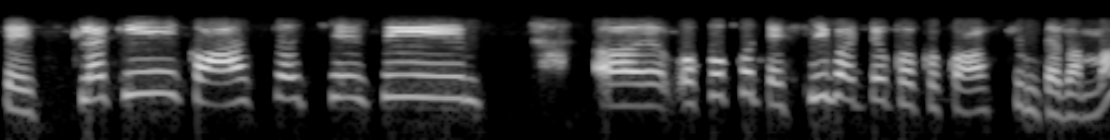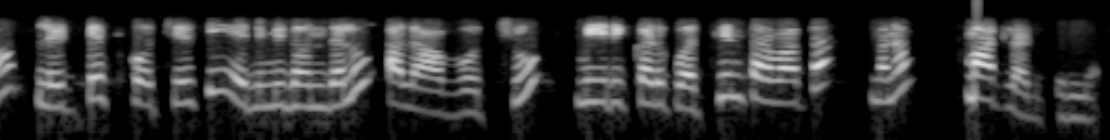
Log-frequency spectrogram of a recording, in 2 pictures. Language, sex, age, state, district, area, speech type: Telugu, female, 18-30, Telangana, Khammam, urban, conversation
